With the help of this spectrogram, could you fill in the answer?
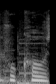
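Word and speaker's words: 户口: 농민공에 대해 이해하려면 중국의 호적 제도인 호구제도, 중국 발음으로는 후커우 제도에 대해 이해해야 합니다.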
